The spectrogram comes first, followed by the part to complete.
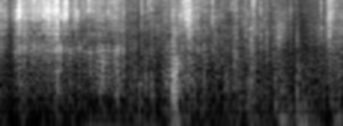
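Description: Faint tearing and crinkling of a foil trading-card pack wrapper being ripped open by hand, in short rustles with a few sharper crackles.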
